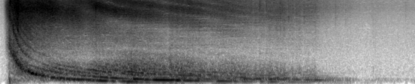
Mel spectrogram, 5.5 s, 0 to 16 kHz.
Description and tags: Electrical Tape Pull - Medium
A close perspective recording of me pulling open a roll of electrical tape.
This amazing sound is only possible to witness from the perspective of a microphone.
Recorded with a Shure MV88.
tape, aliens, space, wars, star, alien, laser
